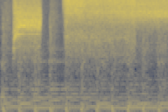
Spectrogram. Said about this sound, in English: Of course, it sounds cool when you put the guitar hits in there. He was doing all these sound effects that sound like steam.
